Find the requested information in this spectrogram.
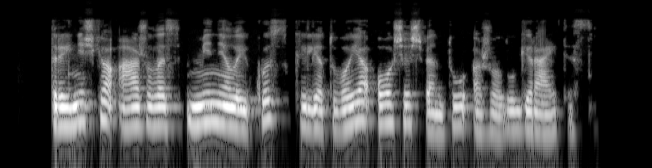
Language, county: Lithuanian, Klaipėda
